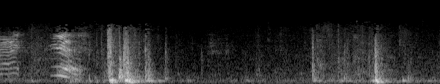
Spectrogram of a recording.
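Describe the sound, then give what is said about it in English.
A stuck door is shoved and rattled in two rough bursts of knocking and thudding, with a short strained vocal sound near the start. “Hey, the door's stuck.”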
